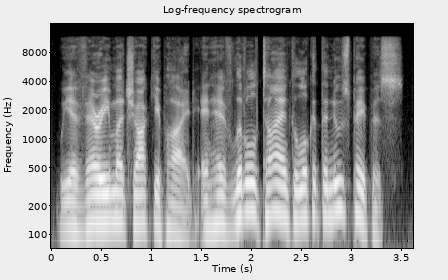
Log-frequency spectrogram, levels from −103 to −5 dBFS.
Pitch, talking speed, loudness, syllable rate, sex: 125 Hz, 230 wpm, -18 LUFS, 6.2 syllables/s, male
